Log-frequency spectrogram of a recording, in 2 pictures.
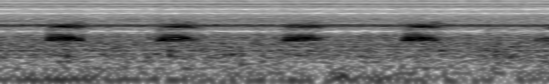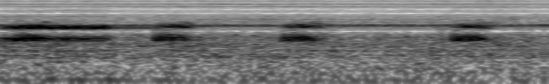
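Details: Single frog near a pond in the dark giving short, evenly spaced nasal croaks about every half second, one longer note midway, against a noticeable steady background hiss.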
